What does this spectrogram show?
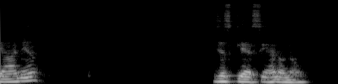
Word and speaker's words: Anja: Like Anya is written with a J, but you don't say Anja, you say Anya.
